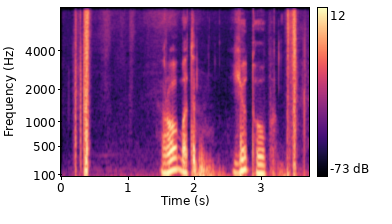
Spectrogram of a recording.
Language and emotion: Russian, neutral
